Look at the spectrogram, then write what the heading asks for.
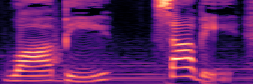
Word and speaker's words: Wabi-Sabi: Wabi-Sabi, pronounced Wabi-Sabi, written with characters whose individual meanings are difficult to pin down in English.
